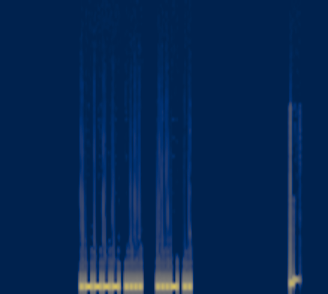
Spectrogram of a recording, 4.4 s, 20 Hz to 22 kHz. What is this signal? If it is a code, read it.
Morse code, heard as a keyed tone, about 40 wpm, 700 Hz. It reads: 1H VI
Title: Winter Field Day Exchanges Encore 40wpm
